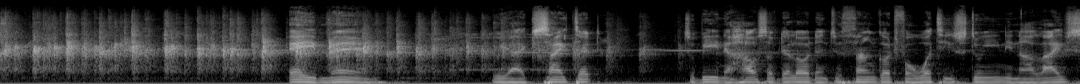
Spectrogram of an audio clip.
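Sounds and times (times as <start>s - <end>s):
audience clapping: 0.0s - 7.2s
speech: 2.9s - 3.9s, 4.9s - 6.1s, 6.9s - 10.7s.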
